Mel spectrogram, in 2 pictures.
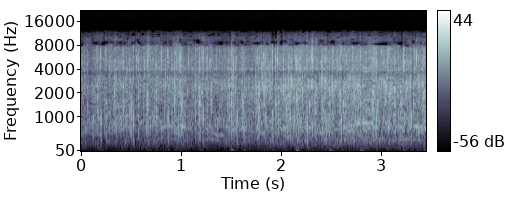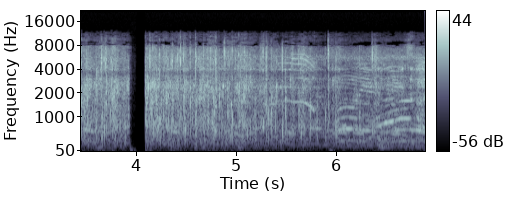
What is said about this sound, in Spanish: Parece que le iba a dar un aplauso al señor, o solo es el intento. Déselo fuerte, pero fuertísimo.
